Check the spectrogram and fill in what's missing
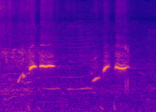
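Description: Asian pied starling giving two clear whistled phrases, each a short rising slur into a level held note, over a low background hum.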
